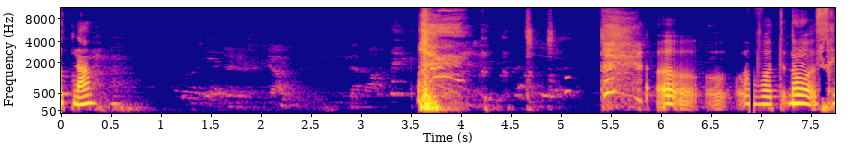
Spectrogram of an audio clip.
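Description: A woman speaks with animation through a microphone in a large room.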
